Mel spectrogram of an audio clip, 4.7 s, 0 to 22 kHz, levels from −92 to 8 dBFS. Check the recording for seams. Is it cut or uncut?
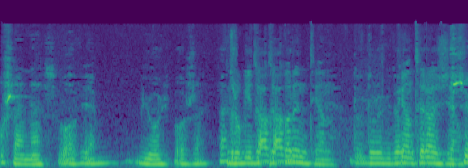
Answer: cut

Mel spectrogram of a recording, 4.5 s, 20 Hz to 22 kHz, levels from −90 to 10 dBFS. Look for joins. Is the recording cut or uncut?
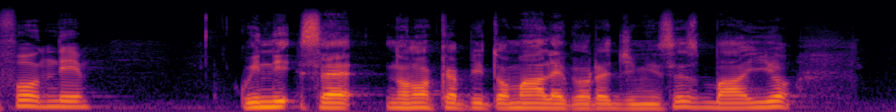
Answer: cut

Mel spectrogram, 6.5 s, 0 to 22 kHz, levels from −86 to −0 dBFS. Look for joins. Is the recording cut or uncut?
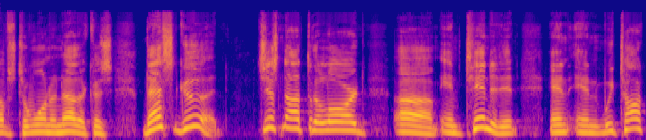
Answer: cut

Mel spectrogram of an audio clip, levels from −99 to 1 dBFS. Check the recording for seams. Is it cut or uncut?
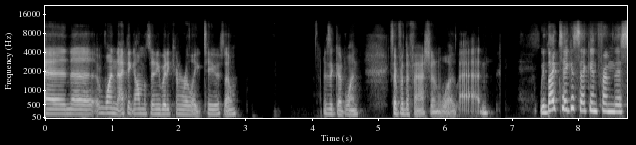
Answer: cut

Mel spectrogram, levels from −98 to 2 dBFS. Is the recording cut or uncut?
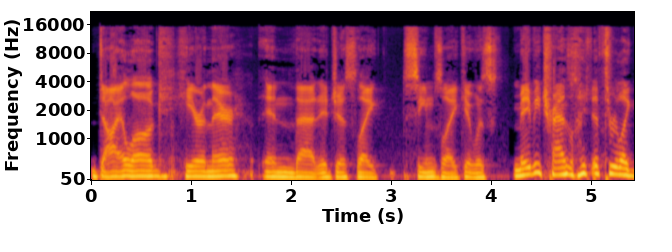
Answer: cut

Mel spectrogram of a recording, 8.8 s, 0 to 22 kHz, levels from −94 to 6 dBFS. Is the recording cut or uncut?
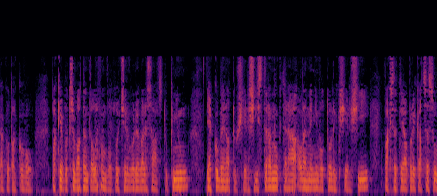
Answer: uncut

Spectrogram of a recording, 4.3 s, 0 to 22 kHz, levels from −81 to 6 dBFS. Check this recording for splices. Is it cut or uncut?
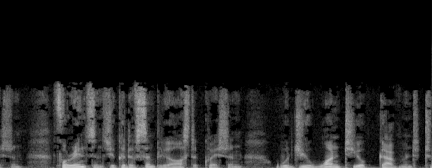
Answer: uncut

